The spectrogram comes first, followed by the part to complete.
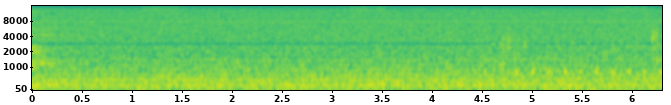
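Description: Steady low hiss of room tone, with a faint thin high whine running underneath and no distinct sounds.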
